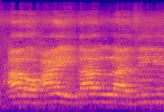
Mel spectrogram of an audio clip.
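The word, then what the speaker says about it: أرأيت الذي: Perhatikan ya aritalladzi ada lam di sana diaris. Araitalladzi yukadzibu biddin.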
